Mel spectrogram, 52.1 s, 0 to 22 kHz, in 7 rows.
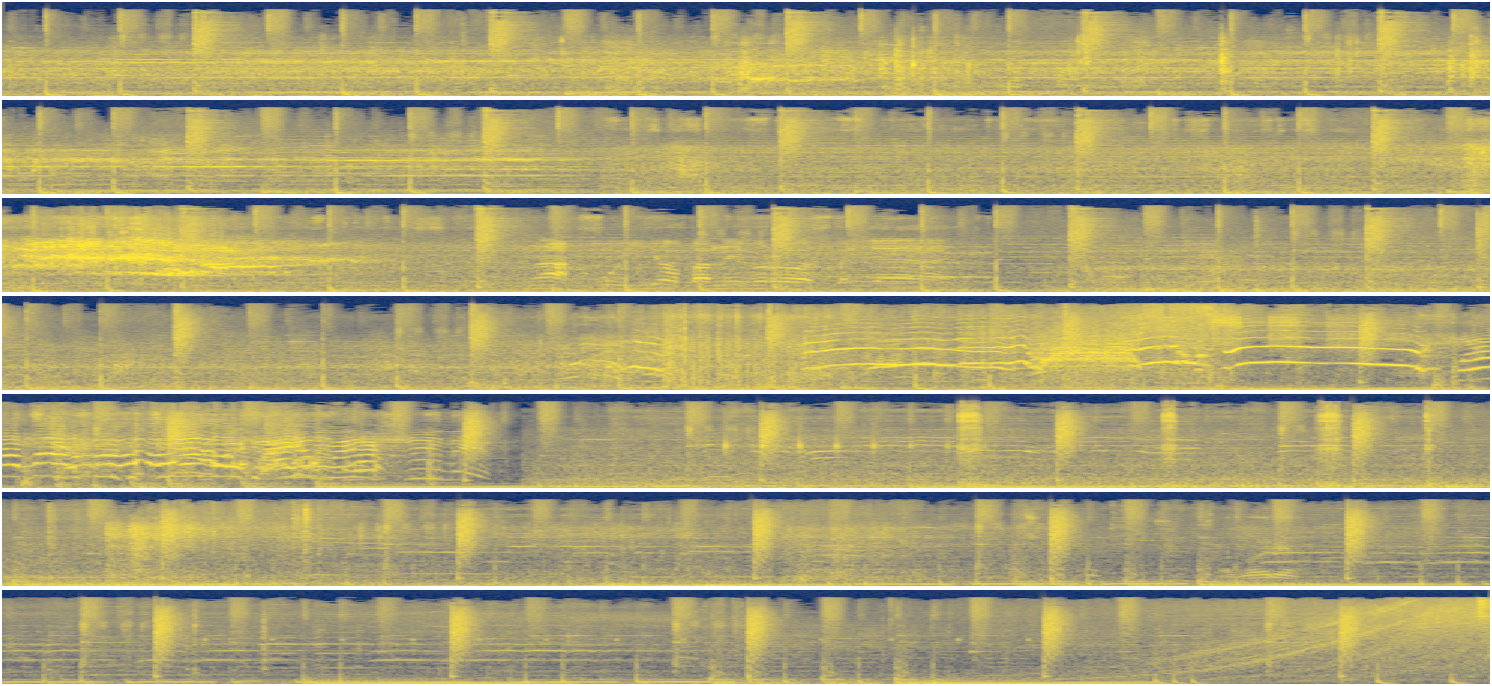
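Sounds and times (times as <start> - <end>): car tyres squealing: 0.0 - 7.5, 14.3 - 17.1, 23.8 - 31.3, 33.3 - 38.9
background music with steady beat: 0.0 - 25.1, 26.5 - 52.0
car engine and road noise: 0.0 - 52.0.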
